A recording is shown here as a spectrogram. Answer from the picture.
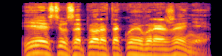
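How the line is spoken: Muttered. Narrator (Russian): пробормотал скрипач

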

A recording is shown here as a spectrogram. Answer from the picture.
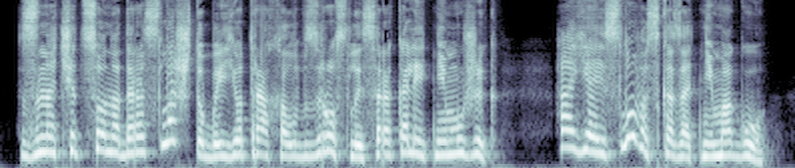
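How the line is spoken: Shrill squeal. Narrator (Russian): взвизгивает Лена

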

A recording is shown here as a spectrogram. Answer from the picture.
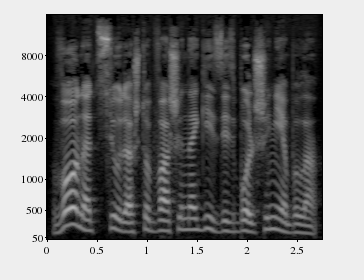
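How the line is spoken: Furious shouting boss. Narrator (Russian): неистово закричал начальник

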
